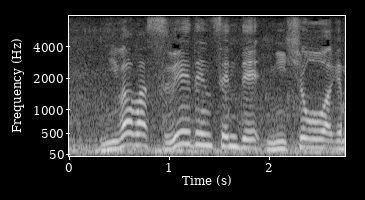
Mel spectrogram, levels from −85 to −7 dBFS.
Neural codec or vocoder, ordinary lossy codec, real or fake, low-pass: none; none; real; none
